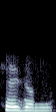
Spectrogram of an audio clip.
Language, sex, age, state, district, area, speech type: Bengali, female, 30-45, West Bengal, Darjeeling, urban, conversation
